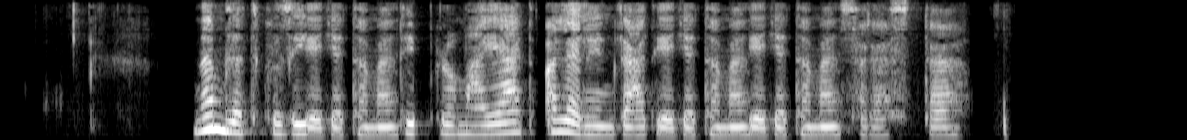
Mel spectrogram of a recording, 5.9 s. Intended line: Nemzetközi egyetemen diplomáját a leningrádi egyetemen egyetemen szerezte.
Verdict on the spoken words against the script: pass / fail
pass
